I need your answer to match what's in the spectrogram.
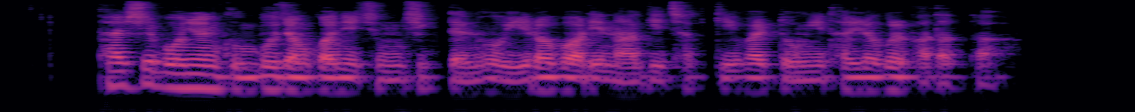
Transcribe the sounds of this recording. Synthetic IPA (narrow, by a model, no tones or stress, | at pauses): pʰaɭɕ͈iboɲʌnkumbud͡ʑʌŋk͈wʌɲit͡ɕuŋɕʰik̚t͈we̞nɦuiɾʌbʌɾinaɡit͡ɕʰak̚k͈iɸwaɭt͈oŋitʰaʎːʌɡɯɭpadat̚t͈a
